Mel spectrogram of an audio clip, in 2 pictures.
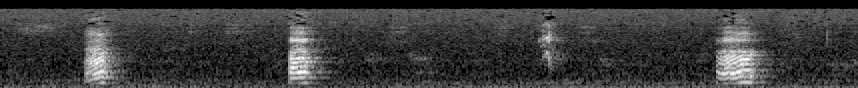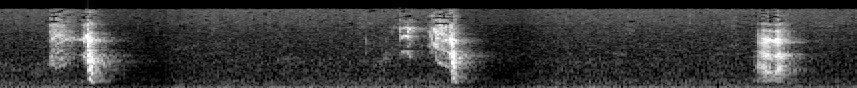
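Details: Trained pet blue-and-gold macaw greeting, said to say "what's up" and "hello" and act like crying; six short harsh, voice-like bursts spaced one to two seconds apart over a low steady hum.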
